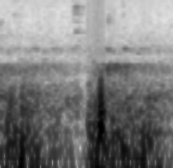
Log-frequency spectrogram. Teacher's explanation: কুফুয়ান এখানে ইজহার হবে, কেননা দুই জবর বা তানউইনের পরে ইজহারের হরফ হামজা বা আলিফ এসেছে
